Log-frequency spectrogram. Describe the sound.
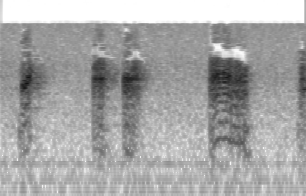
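A duck call gives four nasal quacks in an uneven rhythm, three short ones and then a longer, drawn-out final quack, with no talking.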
